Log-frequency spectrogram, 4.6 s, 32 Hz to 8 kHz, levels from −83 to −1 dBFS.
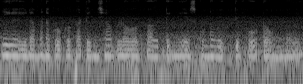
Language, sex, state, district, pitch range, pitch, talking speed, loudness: Telugu, female, Andhra Pradesh, Krishna, 95-100 Hz, 100 Hz, 170 wpm, -33 LUFS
